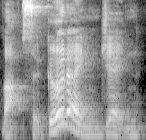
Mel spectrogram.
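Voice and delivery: a light gruff Fat Controller, kind; kindly Fat Controller. A narrator's reading. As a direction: pat him on the back with your voice. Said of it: "said the Fat Controller kindly".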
